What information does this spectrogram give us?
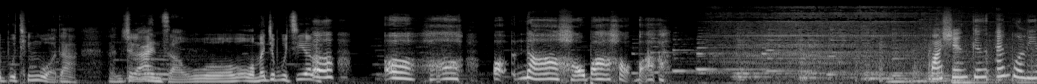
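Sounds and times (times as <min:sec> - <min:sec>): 
speech: 0:00.1 - 0:06.8, 0:09.3 - 0:10.3
train rumbling: 0:07.0 - 0:10.3.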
